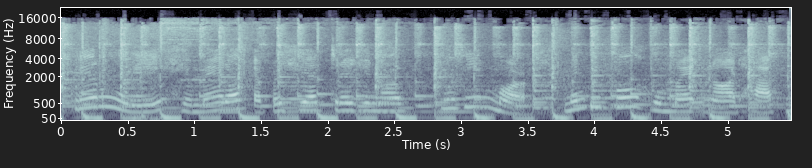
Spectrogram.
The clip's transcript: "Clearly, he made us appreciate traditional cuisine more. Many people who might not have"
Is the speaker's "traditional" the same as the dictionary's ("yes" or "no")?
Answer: no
